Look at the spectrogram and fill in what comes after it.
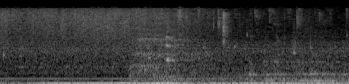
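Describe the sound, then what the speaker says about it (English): Water runs steadily in The Last Door video game, a continuous close hiss like a tap or small stream with faint dripping accents and no talk. "The sound of water."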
